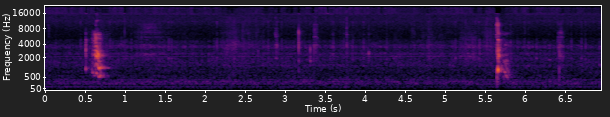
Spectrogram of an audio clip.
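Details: Hiccups: two sharp, brief hiccup sounds about five seconds apart over quiet room noise.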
